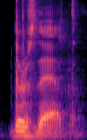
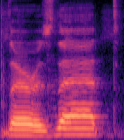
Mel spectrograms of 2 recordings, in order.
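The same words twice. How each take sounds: First: Said in the usual way. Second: Higher, slow mock-dramatic voice; repeating the sign-off, slow and mock-dramatic; slow put-on sign-off. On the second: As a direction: stretch it out like a grand closing. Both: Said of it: "repeated tag line".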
